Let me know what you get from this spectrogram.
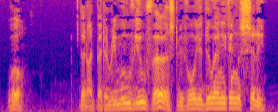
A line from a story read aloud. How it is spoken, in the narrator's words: grunted Dr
